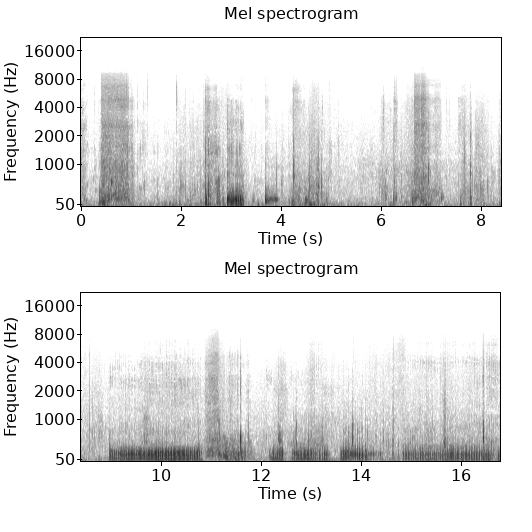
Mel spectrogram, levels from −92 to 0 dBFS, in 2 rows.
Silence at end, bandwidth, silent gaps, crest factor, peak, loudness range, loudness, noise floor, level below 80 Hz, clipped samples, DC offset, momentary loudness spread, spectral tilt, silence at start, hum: 0 s; 8.4 kHz; none; 22 dB; -8 dBFS; 14 LU; -30 LUFS; -55 dBFS; -38 dBFS; under 0.1%; under 0.1%; 22 LU; -9 dB/octave; 0 s; none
